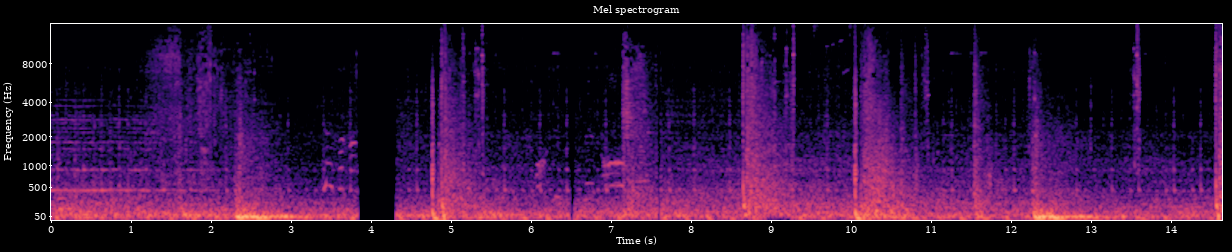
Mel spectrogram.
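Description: Gunfire bursts in rapid volleys.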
